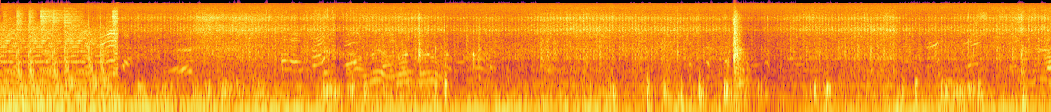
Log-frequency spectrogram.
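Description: Electronic background music cuts off about a second in, giving way to a Land Rover Series four-wheel-drive's engine running low and steady while the vehicle is stuck in mud. People's voices call out a few seconds in, and there is a single sharp knock near the end.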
